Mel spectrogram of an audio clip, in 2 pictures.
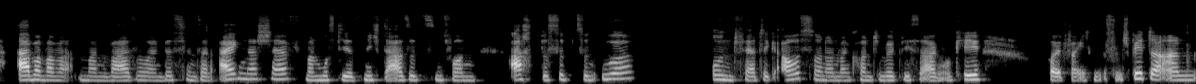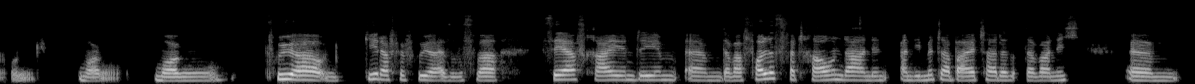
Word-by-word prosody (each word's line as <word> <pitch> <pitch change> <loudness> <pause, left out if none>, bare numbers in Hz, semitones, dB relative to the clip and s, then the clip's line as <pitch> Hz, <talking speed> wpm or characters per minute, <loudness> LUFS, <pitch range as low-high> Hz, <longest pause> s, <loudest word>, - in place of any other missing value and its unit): Aber 210 +1 +9
mawa 190 -2 -3
man 185 -3 -7
war 180 0 +1
so 195 0 -7
ein 180 -1 -7
bisschen 195 0 -7
sein 180 -1 -5
eigener 245 +1 +4
Chef. 240 0 0
Man 195 -3 -2
musste 195 +1 -2
jetzt 185 -1 0
nicht 205 0 -3
dasitzen 200 +1 0
von 185 -2 -4 0.3
8:00 225 - +5
bis 195 0 -5
17:00 235 +5 -2 0.7
und 210 -3 -1
fertig 185 -2 -3
aus, 250 +6 +3
sondern 190 -4 -4
man 185 0 -6
konnte 190 0 -6
wirklich 190 0 -3
sagen: 180 - 0
„Okay, 220 +2 +4 0.7
heut - - +4
fange - - -3
ich - - -9
'n - - -5
bisschen - - -7
später 265 -4 +5
an 205 +1 +2
und - - -8 0.4
morgen - - -3 0.3
morgen 180 +1 0 0.4
früher 210 -5 +6
und 175 -1 -8 0.2
gehe 245 +1 +1
dafür 215 -1 -1
früher.“ 205 -2 0
Also 175 0 -3
das 180 +2 -12
war 185 -1 +1 0.4
sehr 220 0 +3
frei 205 -1 -1
in 205 0 -5
dem, 205 0 -2
ähm 185 -1 -4
da 185 - -2
war 185 0 -1
volles 250 +7 +3
Vertrauen 215 -1 -1
da 200 -1 +2
an 195 0 -3
den 190 0 -7
an 195 - -3
die 195 - -3
Mitarbeiter, 200 -1 0
da 190 0 0 0.2
da 185 -1 -2
war 185 -1 0
nicht, 195 +2 -8 0.5
ähm 175 -2 -1
200 Hz, 165 wpm, -22 LUFS, 185-215 Hz, 0.7 s, Aber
